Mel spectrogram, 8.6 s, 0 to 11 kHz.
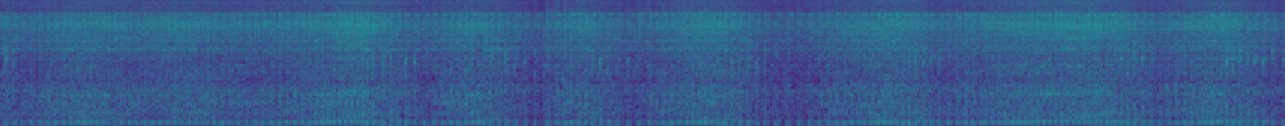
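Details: Yamaha Lagenda 115 FI that is hard to start, stalls and won't idle: the idle keeps swelling and sagging every second or so instead of holding steady. Cause found to be a dirty throttle body.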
